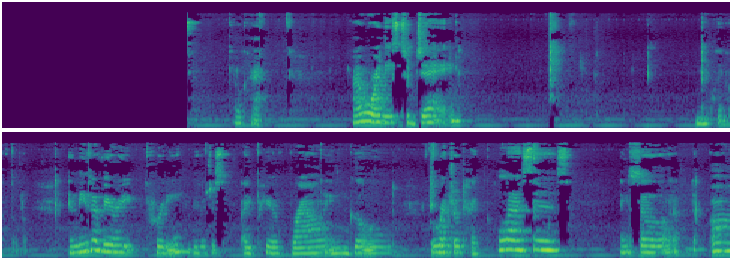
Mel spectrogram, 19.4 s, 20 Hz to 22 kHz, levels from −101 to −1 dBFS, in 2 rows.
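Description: The audio opens in dead silence that is already under way at the start and lasts until 2.46 s, when sound suddenly begins mid-flow. The gap has no room tone at all. This audio dropout to silence most likely came from the input being lost, through a disconnected device, a failed link or a mute, while recording carried on writing empty samples. Whatever occurred before 2.46 s is missing. Later, from 7.27 to 7.29 s, a sharp attack is preceded by a brief smear of hiss about 22 ms long, sitting about 19 dB above the quiet just before it, and the transient itself sounds softened. This is pre-echo. The codec's quantisation noise, sized for the loud attack, spread back through its whole transform block into the near-silent moment ahead of it. The spread fits a window of around 36 ms, and the absence of any tighter containment suggests the encoder never switched to short blocks for the transient.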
